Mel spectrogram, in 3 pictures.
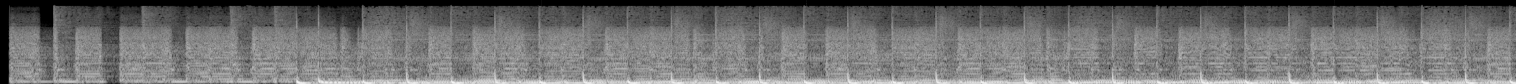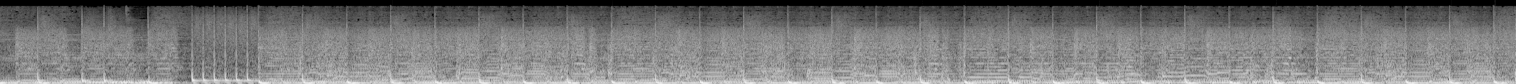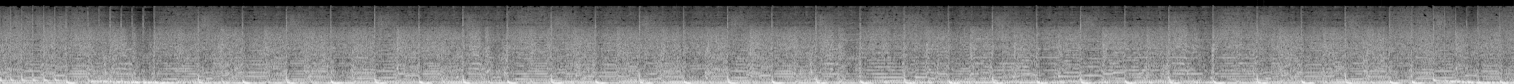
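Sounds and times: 
rock and roll music: 0.0s - 45.4s.

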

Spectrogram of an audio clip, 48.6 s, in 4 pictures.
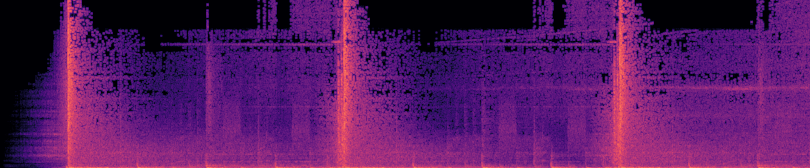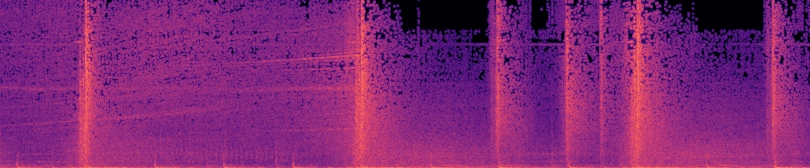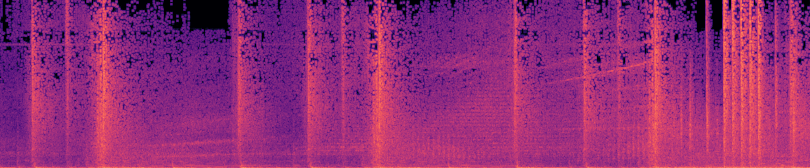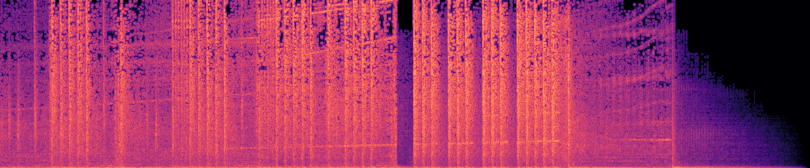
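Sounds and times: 
action trailer battle background music: 0.4s - 48.6s.

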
